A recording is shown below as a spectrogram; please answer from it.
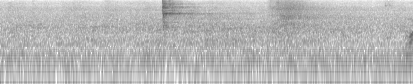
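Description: Gym room noise with a sharp metallic clink of weights about one and a half seconds in, ringing briefly, and a fainter clink near three seconds.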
